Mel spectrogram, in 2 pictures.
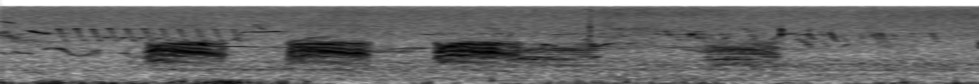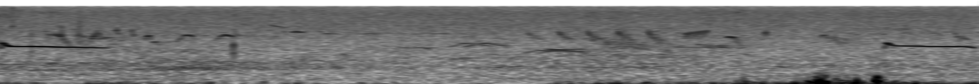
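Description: Wild birds calling: four harsh, rasping calls in the first four seconds, then a few short, thin whistled notes.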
